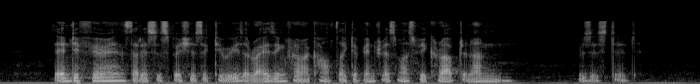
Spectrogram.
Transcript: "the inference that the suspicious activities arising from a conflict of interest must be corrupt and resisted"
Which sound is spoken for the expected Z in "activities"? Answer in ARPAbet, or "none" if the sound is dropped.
Z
